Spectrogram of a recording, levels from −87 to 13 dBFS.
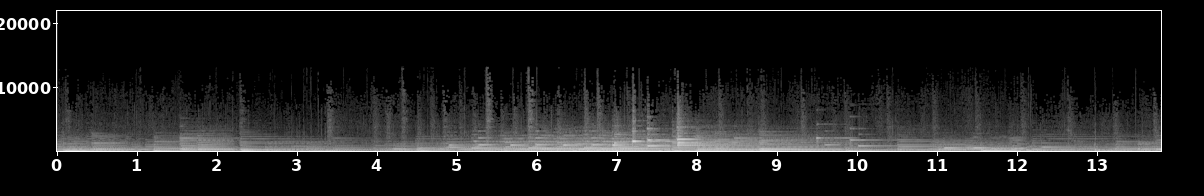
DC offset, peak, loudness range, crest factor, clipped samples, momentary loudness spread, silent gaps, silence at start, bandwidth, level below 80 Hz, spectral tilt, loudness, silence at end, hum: under 0.1%; 0 dBFS; 9 LU; 16 dB; under 0.1%; 14 LU; none; 0 s; 10 kHz; -24 dBFS; -8 dB/octave; -17 LUFS; 0 s; none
